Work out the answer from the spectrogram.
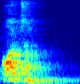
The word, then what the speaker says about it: autumn: यदि N आता है, M के बाद क्या आता है N, तो उस कंडीशन के अंदर क्या होता है कि जो हमारा N होता है वो साइलेंट होता है, N is not pronounced, N is not pronounced।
